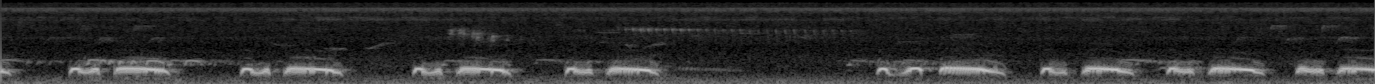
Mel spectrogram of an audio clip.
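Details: Spotted doves, a decoy bird used to draw in wild birds, answered by a big-voiced wild caller and a faster one. Soft, hollow cooing phrases of two to three notes repeat in clusters, with a quiet gap mid-clip and faint distant twitters.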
